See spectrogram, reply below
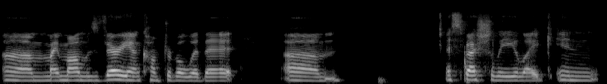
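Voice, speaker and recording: Her voice sits fairly low and unhurried: a young American woman appearing as an interview guest on a video call. Indoors in a small room at home, she chats casually in a relaxed, earnest, thoughtful way, leaning heavily on "um" and "like."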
